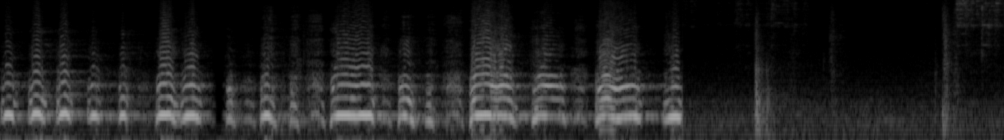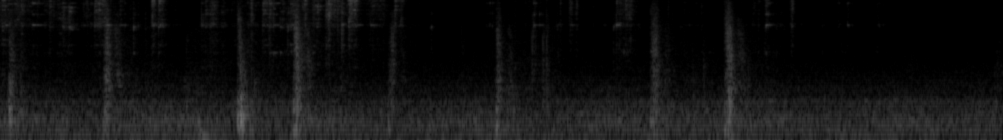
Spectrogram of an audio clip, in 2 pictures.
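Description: A man's loud, high-pitched, wavering vocal outburst lasts about three and a half seconds, then stops suddenly. Afterwards there is only a low background with a few faint, scattered clicks.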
